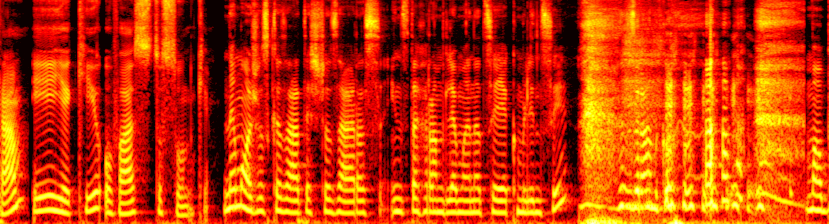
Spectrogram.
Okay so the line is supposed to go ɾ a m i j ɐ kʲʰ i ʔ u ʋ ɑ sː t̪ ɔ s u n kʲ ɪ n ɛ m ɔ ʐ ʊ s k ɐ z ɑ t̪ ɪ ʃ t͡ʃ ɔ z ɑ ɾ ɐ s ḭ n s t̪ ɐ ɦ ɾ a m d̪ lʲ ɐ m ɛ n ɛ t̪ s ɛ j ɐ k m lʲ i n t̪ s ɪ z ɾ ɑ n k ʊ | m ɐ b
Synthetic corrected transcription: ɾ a m i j ɐ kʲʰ i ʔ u ʋ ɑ sː t̪ ɔ s u n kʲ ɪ n ɛ m ɔ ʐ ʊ s k ɐ z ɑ t̪ ɪ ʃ t͡ʃ ɔ z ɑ ɾ ɐ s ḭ n s t̪ ɐ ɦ ɾ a m d̪ lʲ ɐ m ɛ n ɛ t̪ s ɛ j ɐ k m lʲ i n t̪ s ɪ z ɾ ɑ n k ʊ | m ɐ b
